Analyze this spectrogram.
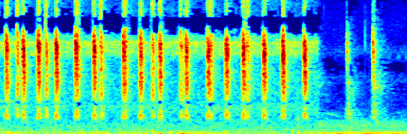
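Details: Begging from house wren nestlings left unfed after their mother vanished; a steady, rapid series of thin, high chirps, about five per second, stopping abruptly, over a faint hum.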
